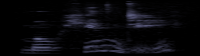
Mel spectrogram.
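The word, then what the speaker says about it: mahindi: family or friends or even on your own mohindi another helpful pronunciation ki mohindi is corn during kwanzaa one ear of corn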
